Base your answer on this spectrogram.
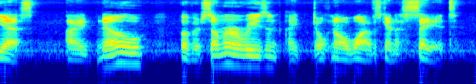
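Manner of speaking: ordinary talk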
